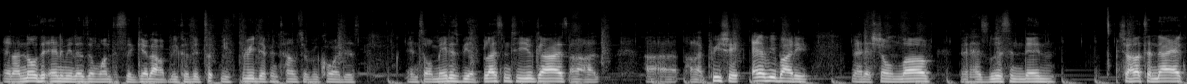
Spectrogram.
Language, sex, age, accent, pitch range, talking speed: English, male, 20-39, American, 125-155 Hz, 240 wpm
